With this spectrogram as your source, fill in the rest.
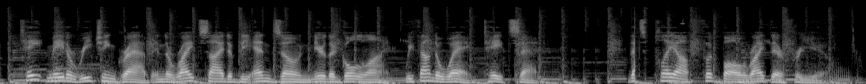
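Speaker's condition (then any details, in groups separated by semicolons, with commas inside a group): No condition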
